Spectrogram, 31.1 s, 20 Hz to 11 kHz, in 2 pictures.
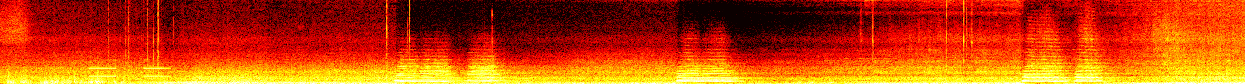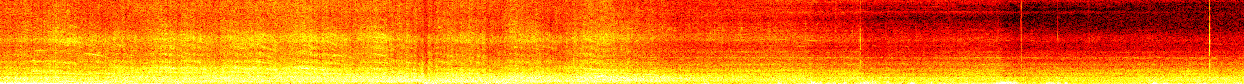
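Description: Amtrak GE P42DC diesel locomotive sounding its horn three times as it approaches. Its engine and passenger cars then pass on the rails with steady running noise.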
